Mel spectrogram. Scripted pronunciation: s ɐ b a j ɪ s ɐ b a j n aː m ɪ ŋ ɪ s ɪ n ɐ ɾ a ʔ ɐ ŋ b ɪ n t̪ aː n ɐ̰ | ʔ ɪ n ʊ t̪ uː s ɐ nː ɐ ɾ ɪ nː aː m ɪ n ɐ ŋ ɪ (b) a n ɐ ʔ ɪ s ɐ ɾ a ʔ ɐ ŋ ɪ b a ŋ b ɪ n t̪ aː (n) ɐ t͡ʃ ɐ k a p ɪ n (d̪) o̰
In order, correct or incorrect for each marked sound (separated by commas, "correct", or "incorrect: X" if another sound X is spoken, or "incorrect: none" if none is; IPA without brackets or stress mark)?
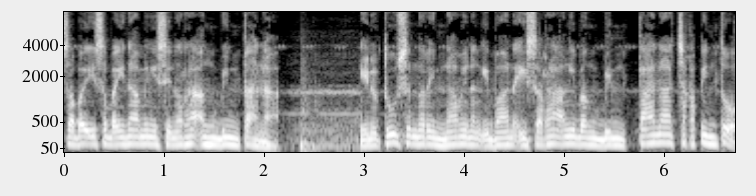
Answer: correct, correct, incorrect: t̪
